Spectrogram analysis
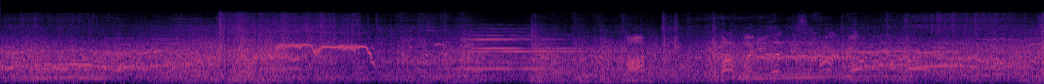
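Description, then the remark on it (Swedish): Electric cars with failed autopilot systems skid and crash into each other amid dense, roaring traffic on the road from Long Island to Manhattan: a couple of high tire squeals ring out, then several bursts of impact and clatter, while voices call out indistinctly underneath. “Och att bilarna krockar med varandra.”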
